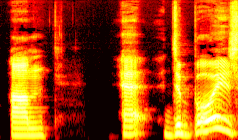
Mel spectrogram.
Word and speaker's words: Du Bois: Du Bois on the left, and it is indeed Du Bois, it's not a French pronunciation, and William Monroe Trotter, but also Marcus Garvey.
